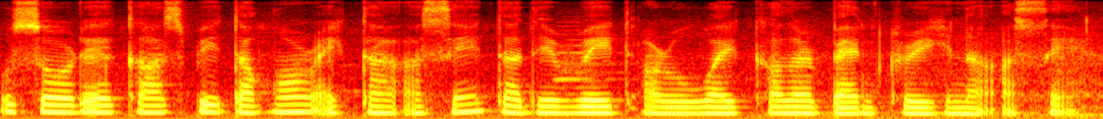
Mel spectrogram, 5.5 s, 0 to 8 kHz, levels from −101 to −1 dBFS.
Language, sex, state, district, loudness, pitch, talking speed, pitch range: Nagamese, female, Nagaland, Dimapur, -17 LUFS, 165 Hz, 165 wpm, 155-180 Hz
